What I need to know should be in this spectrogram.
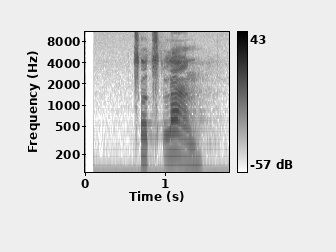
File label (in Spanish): "chupar", awakateko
